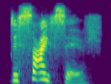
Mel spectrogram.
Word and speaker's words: decisive: of somebody who is decisive so again the stress will be in the middle there so not a massive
